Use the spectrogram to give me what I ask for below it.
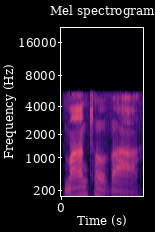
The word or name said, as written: Mantova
